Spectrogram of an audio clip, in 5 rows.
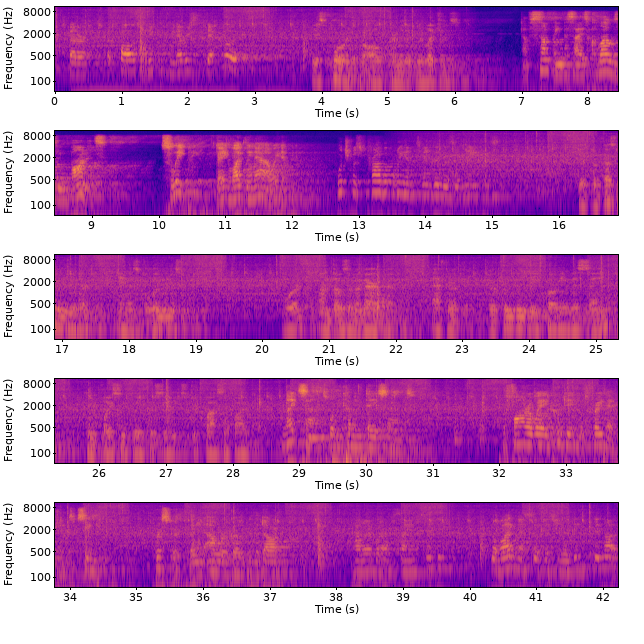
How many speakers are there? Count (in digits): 5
